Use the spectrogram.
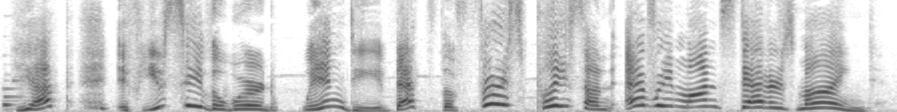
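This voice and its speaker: A woman voicing a proud, prickly young girl in a video game, haughty and grudging but secretly soft-hearted. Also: extremely high pitch, very animated, measured pace, loud music behind the voice, full character voice. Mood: matter-of-fact.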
